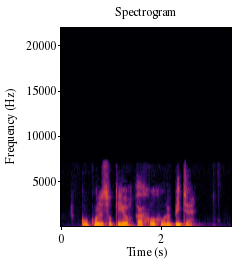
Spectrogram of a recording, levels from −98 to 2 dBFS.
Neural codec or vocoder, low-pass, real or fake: codec, 16 kHz, 1.1 kbps, Voila-Tokenizer; 7.2 kHz; fake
